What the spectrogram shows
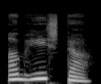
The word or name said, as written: ಅಭೀಷ್ಟ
